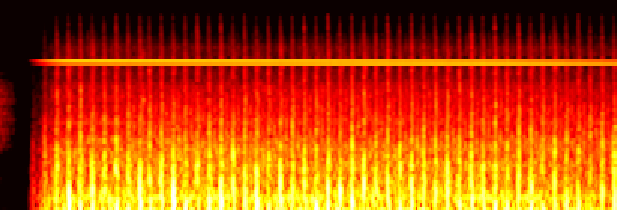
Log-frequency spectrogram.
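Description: Rapid, even chopping pulses, about ten a second, with a steady high whine held over them, in the manner of a rotor or drone flight sound effect; it starts a moment in and carries on into the music that follows.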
